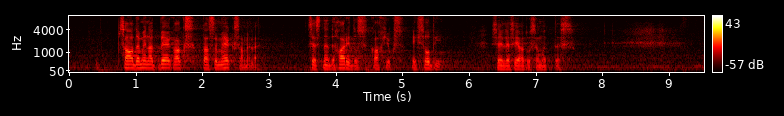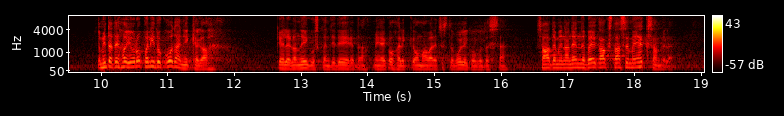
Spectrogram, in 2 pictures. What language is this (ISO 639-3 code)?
est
